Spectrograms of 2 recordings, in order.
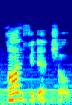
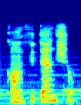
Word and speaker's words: confidential: right just like that i just made a usual mistake that we just use it on confidential but actually that should be confidential and interpretation right so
